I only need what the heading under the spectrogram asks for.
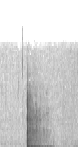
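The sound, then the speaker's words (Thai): A single heavy thud as someone kicks the door of a lodging house from outside in the dark. The impact lands sharply and alone, then fades into a short rumbling decay. “มีคนถีบประตูบ้านพักจากด้านนอก”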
